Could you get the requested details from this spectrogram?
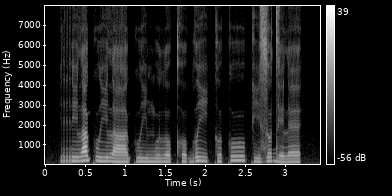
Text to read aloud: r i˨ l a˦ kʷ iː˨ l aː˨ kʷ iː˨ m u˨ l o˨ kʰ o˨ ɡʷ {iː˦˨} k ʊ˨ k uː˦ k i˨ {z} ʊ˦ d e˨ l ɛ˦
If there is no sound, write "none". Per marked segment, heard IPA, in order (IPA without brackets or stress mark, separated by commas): iː˦˨, z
